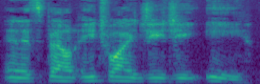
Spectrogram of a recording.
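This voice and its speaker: A man's voice: mid-range voice, fairly even intonation, normal speed, slightly rough. A man hosting a garden radio show who asks his guest chatty questions in a casual way.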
